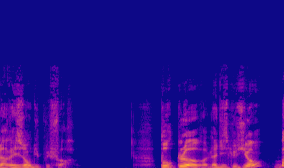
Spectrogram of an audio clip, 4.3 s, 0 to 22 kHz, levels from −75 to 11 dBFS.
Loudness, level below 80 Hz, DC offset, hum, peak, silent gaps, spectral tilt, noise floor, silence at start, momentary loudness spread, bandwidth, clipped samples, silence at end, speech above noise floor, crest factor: -18 LUFS; -58 dBFS; under 0.1%; none; 0 dBFS; none; -5.5 dB/octave; -81 dBFS; 0 s; 19 LU; 12.5 kHz; under 0.1%; 0 s; 63 dB; 20 dB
